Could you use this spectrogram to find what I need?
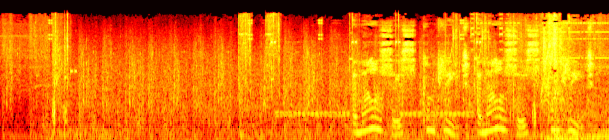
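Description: Electronic beeps and chirps sound as binoculars zoom.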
